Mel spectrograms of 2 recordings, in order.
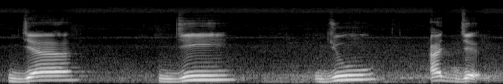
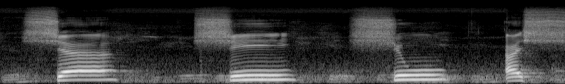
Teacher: Jim menempel, shin terbuka sedikit ditambah dengan dorongan angin, desir angin. Ya lebih terbuka.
